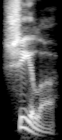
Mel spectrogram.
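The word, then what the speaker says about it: Sighle: James Lancaster, Susan Lancaster, Joanna Lancaster, who went on to work as a film producer, and Sigel, pronounced Sheila Lancaster.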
